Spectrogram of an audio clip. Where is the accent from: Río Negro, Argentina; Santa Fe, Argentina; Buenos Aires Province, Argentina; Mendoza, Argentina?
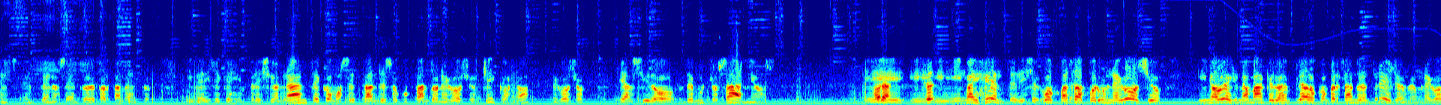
Buenos Aires Province, Argentina; Mar del Plata; No, yo soy de Mar del Plata.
